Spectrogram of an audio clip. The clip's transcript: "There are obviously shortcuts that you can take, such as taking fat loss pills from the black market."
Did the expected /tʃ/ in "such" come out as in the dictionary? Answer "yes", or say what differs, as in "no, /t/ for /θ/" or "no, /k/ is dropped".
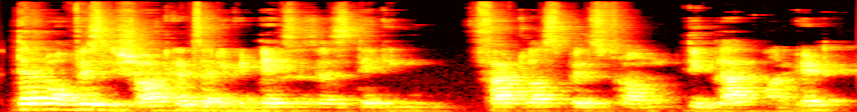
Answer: no, /s/ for /tʃ/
